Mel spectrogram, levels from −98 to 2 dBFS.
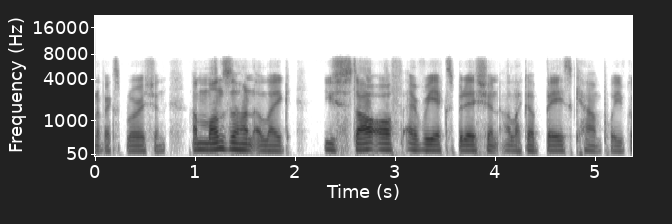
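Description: No technical faults are audible.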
